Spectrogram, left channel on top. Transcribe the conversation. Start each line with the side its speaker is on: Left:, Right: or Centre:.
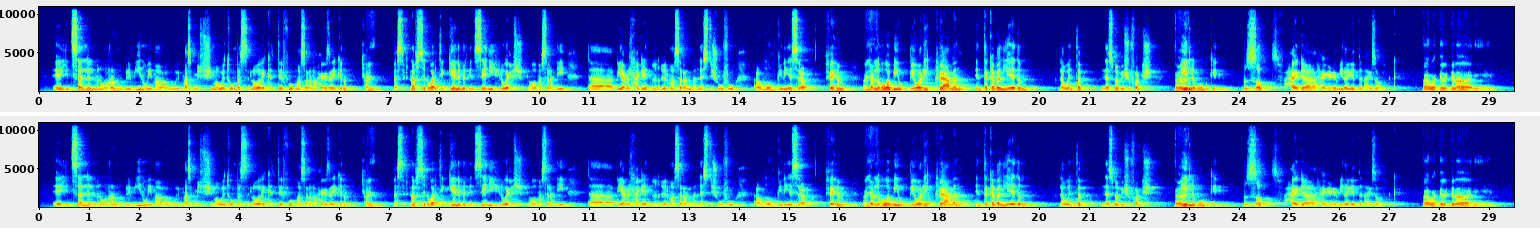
Left: آه، يتسلل من ورا المجرمين ومش يموتهم بس اللي هو يكتفهم مثلا أو حاجة زي كده
Centre: ايوه
Left: بس في نفس الوقت الجانب الإنساني الوحش اللي هو مثلا إيه ده بيعمل حاجات من غير مثلا ما الناس تشوفه أو ممكن يسرق فاهم
Centre: ايوه
Left: فاللي
Centre: فاهم.
Left: هو بي بيوريك فعلا أنت كبني آدم لو أنت ب- الناس ما بيشوفكش
Centre: تعمل
Left: إيه اللي
Centre: ايه
Left: ممكن بالظبط فحاجة حاجة جميلة جدا عايز أقولك
Centre: لا ما كده كده يعني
